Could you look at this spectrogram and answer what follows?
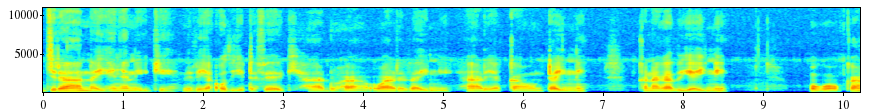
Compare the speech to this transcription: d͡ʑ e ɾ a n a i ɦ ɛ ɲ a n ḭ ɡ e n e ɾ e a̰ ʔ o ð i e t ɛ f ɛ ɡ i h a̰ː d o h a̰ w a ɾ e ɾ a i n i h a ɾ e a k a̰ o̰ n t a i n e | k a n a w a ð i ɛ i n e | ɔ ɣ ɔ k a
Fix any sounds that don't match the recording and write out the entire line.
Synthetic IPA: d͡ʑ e ɾ a n a i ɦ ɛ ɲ a n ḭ ɡ e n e ɾ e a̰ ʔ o ð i e t ɛ f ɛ ɡ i h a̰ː d o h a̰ w a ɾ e ɾ a i n i h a ɾ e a k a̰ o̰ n t a i n e | k a n a ɣ a ð i a i n e | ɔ ɣ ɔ k a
